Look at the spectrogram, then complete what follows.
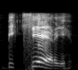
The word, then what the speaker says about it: Bicchieri: your last name okay in Italy we don't have the K and so CH is sometimes pronounced SK so my last name is B Carrie okay thank you for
